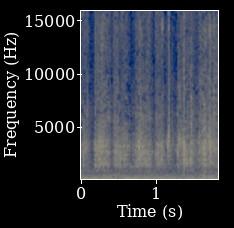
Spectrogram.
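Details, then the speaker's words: 1947 Ford transmission on teardown, output shaft bearing spun by hand: dry, gritty crackle from a worn, damaged bearing; transmission being rebuilt. "That is very nasty. Good thing we're building this."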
